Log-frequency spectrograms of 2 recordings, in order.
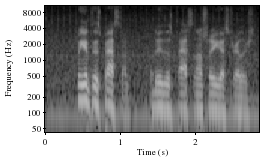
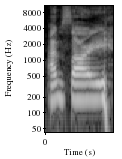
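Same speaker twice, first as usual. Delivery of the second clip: louder, higher sheepish sorry; loud apology; 7 semitones higher, 8 dB louder, slower than usual. Real, not acted. Streamer caught out by his co-host, loud sheepish sorry. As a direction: blurt it out, caught red-handed. Laughing apology after scolding.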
